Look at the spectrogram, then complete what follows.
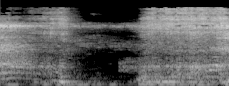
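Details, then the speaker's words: Obstructive snoring recorded overnight by phone app in December, at a consultation about CPAP treatment: loud, harsh, sharp, choking-like roaring through a closed airway with a quieter gap; apnea suspected before gasping breaths. "그러니까 닫힌 상태에서 나는 소리는 이렇게 아주 그 날카로운 소리죠. 오히려 이렇게 막 누가 목 조르는 소리잖아요."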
